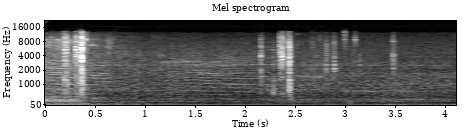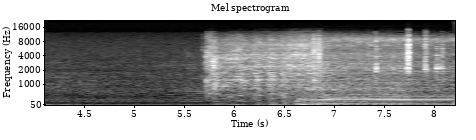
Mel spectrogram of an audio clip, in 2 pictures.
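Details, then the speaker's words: Mitsubishi that had long cranks after sitting and a rough idle from fuel pressure loss, now a cold start at 8° after sitting 3 weeks. Brief crank, catches at once into a steady, even idle; a little fuel pressure loss remains. "Started well for 3 weeks and still got a little bit of pressure loss in the fuel system, but we'll get it sorted."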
